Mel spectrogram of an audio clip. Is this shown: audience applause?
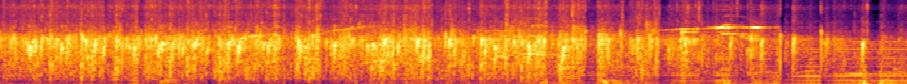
yes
